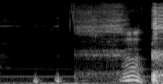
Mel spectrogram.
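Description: A person coughs: a couple of soft throaty sounds lead into a rough, breathy cough and a voiced catch, then a final sharp burst.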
